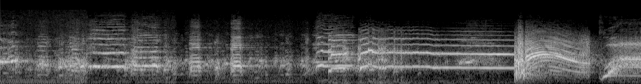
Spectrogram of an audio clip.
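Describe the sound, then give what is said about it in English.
A chicken squawks and clucks loudly and continuously, ending in two bursts of a rooster crowing, with no voices. “Quiet! Stupid bird!”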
